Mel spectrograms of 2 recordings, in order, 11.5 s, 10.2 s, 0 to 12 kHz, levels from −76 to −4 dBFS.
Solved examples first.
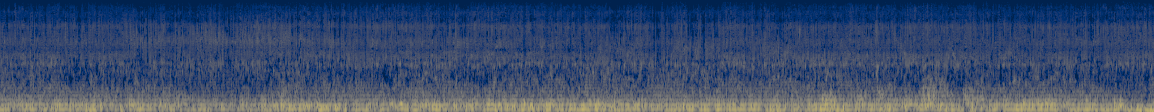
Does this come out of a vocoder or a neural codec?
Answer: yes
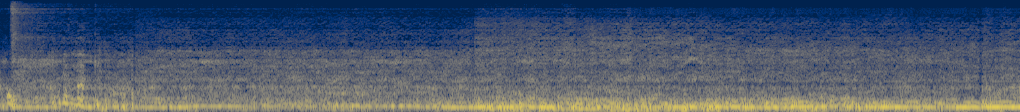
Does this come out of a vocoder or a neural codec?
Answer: yes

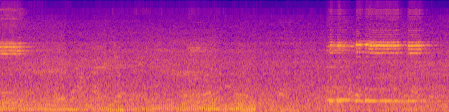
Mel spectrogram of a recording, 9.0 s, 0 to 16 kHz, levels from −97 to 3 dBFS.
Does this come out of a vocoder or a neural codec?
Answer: no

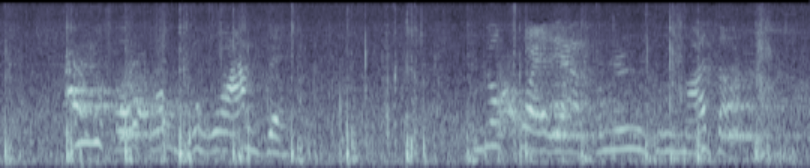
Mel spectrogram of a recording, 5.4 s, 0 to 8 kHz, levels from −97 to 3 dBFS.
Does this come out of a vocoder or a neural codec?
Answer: no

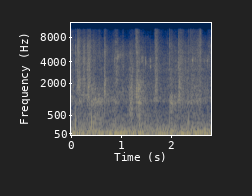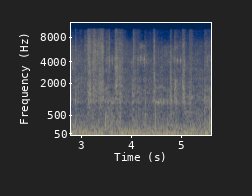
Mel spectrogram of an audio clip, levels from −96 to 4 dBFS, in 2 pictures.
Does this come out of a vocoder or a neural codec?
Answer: yes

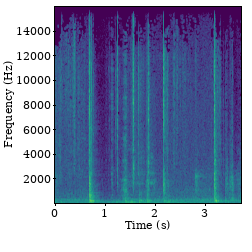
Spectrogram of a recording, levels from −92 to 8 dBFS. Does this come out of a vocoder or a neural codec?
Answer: no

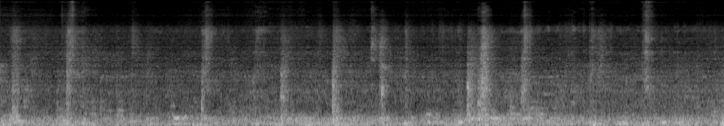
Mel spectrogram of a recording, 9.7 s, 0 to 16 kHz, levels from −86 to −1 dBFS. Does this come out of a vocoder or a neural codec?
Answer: yes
